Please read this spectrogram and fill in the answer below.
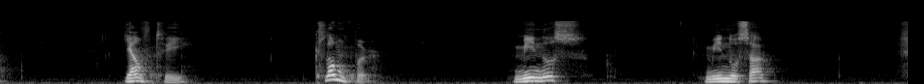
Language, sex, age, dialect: Faroese, male, 36-60, Suðurstreymoy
